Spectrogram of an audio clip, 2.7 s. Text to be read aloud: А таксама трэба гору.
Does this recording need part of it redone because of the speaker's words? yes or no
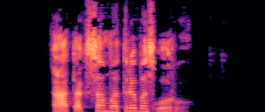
no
